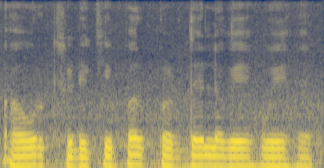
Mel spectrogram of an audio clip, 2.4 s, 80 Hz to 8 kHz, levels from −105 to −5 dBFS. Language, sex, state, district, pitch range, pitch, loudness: Hindi, male, Uttar Pradesh, Shamli, 110-120 Hz, 115 Hz, -12 LUFS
